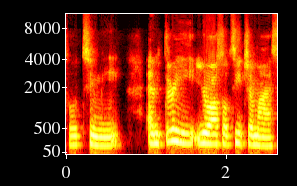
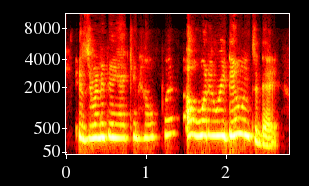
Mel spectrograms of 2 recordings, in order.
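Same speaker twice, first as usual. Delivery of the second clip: sweet fake helper voice; 8 semitones higher than usual. Mocking coworkers' fake helpfulness.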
